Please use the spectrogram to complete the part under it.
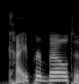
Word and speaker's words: Kuiper Belt: New Horizons is still out there, beyond Pluto, somewhere in the Kuiper Belt. Is that how you say it? – That's right.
